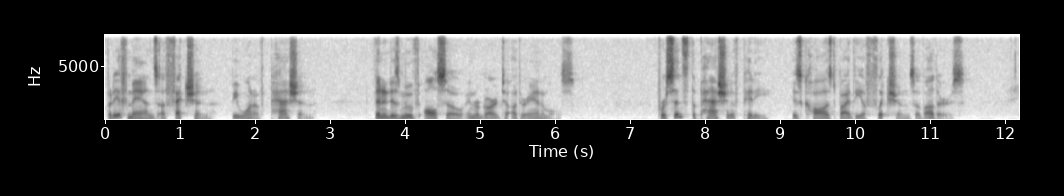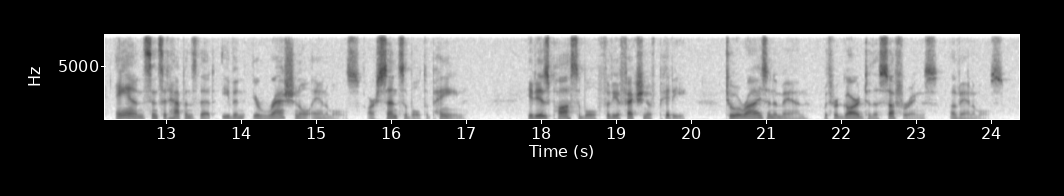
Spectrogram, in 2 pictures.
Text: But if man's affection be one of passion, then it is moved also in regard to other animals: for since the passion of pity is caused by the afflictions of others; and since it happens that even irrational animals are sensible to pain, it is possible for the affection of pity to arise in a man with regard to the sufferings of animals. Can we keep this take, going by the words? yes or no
yes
